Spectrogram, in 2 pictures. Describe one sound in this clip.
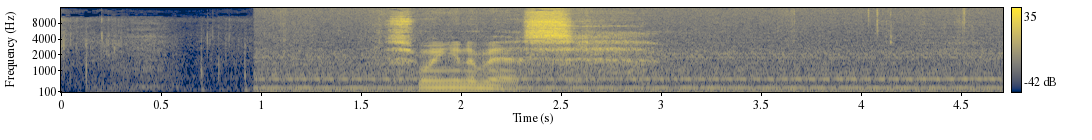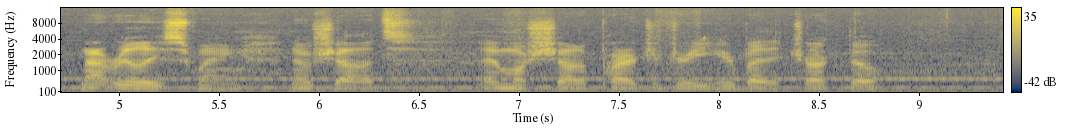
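A steady engine hum idles nearby.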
